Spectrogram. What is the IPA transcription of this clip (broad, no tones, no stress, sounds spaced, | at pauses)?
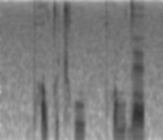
pʰ ɒ w t̪ ʊ ʈ͡ʂʰ u | pʰ ɔ m u d̪ æ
